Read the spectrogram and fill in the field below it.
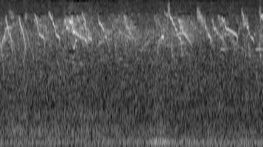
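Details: Oriental white-eye lure for caged group-kept birds: slightly sparser high twittering of sweeping slurred notes and quick chirps throughout, over a low hum with a short deeper rumble midway.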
